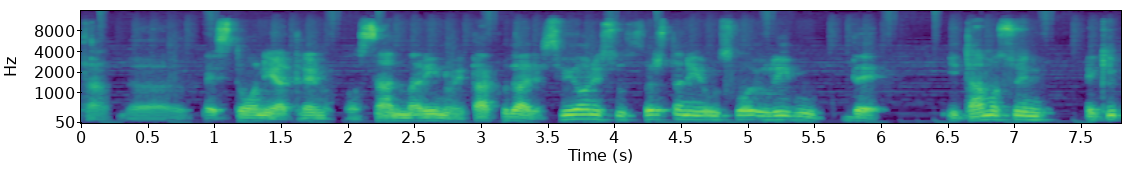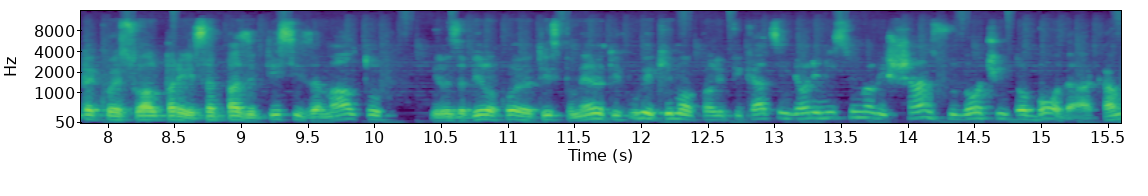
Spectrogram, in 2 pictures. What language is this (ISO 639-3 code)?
hrv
